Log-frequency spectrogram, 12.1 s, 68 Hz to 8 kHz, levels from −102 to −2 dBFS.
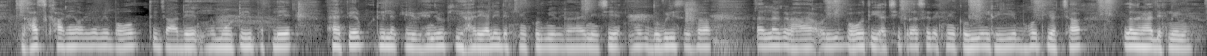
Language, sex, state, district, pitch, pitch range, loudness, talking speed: Hindi, male, Bihar, Bhagalpur, 155 Hz, 145-160 Hz, -26 LUFS, 230 wpm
